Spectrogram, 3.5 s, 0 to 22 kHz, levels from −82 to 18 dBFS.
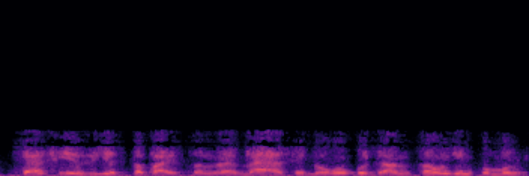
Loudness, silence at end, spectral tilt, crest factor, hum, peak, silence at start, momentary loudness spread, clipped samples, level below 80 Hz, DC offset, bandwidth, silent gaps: -28 LUFS; 0 s; -6 dB/octave; 16 dB; none; -10 dBFS; 0 s; 3 LU; under 0.1%; -48 dBFS; under 0.1%; 6 kHz; none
